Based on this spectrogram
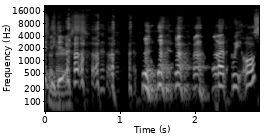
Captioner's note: laughter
